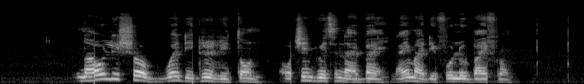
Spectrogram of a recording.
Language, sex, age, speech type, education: Nigerian Pidgin, male, 15-29, spontaneous, tertiary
